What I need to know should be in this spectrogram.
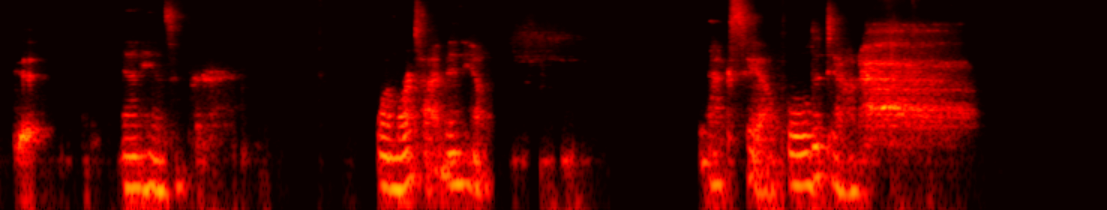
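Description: A woman speaks calmly and clearly into a microphone close by.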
